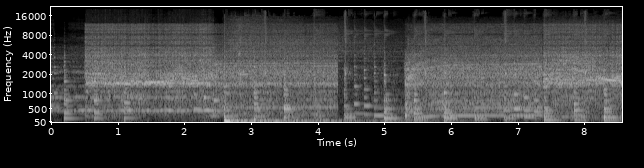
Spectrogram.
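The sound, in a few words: homemade table saw cutting MDF pieces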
